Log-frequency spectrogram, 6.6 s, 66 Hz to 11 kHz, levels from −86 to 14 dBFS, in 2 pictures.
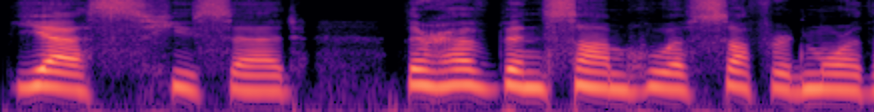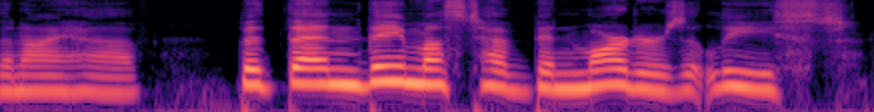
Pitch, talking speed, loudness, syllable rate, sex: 200 Hz, 210 wpm, -18 LUFS, 4.7 syllables/s, female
